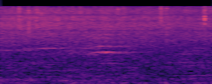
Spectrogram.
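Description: Great Pyrenees dog licking ice cream off a small plastic spoon, soft wet licks over a steady low outdoor rumble.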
